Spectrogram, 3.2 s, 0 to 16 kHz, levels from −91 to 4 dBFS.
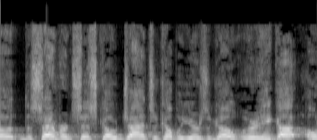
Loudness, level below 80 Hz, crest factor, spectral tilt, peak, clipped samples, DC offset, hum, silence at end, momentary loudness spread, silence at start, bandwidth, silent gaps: -16 LUFS; -54 dBFS; 16 dB; -5 dB/octave; 0 dBFS; under 0.1%; under 0.1%; none; 0 s; 5 LU; 0 s; 14 kHz; none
